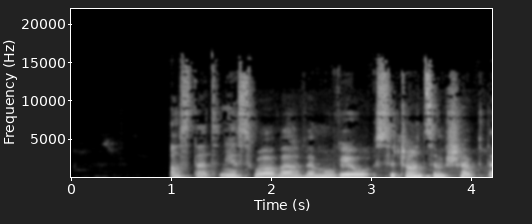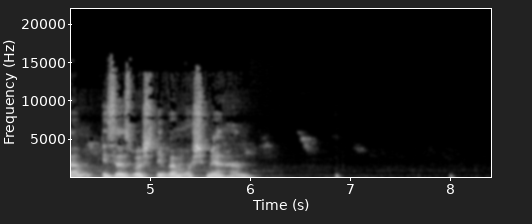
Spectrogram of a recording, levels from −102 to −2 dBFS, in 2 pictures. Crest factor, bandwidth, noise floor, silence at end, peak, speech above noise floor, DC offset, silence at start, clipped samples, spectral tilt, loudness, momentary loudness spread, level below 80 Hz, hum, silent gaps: 18 dB; 15.5 kHz; under -90 dBFS; 2.4 s; -10 dBFS; over 65 dB; under 0.1%; 1 s; under 0.1%; -4 dB/octave; -25 LUFS; 11 LU; -76 dBFS; none; none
